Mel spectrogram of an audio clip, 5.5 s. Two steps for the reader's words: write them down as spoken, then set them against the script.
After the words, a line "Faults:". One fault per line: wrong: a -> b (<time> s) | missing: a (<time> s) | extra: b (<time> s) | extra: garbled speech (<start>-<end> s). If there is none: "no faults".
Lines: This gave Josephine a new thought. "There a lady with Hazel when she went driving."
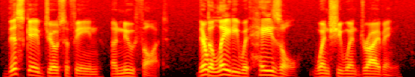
This gave Josephine a new thought. "There a lady with Hazel when she went driving."
Faults:
no faults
